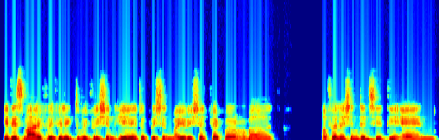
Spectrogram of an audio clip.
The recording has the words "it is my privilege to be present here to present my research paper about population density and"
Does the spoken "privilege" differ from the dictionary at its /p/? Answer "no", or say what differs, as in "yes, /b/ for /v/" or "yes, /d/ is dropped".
yes, /f/ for /p/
